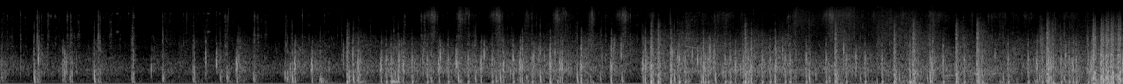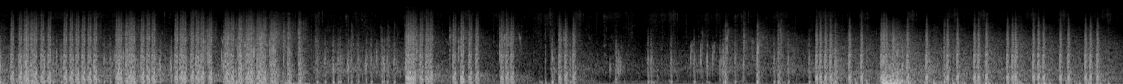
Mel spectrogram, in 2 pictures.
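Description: Footsteps run quickly over wooden boards and grass.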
